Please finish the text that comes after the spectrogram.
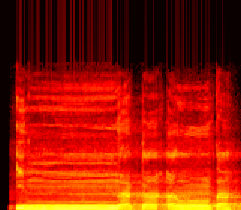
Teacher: Nun yang bertasdid gunnah musyaddadah kita dengungkan selama 3 harakat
